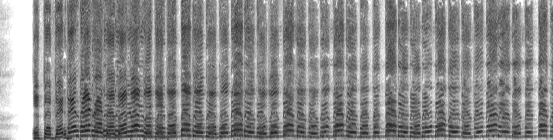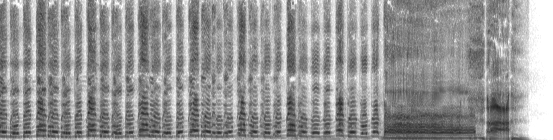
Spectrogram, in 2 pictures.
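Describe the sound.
A loud bunker alarm wails nonstop for about fourteen seconds, its pitch warbling up and down in a steady rhythm and sounding almost like a straining voice, then shifts to a harsher, noisier tone before cutting off.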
